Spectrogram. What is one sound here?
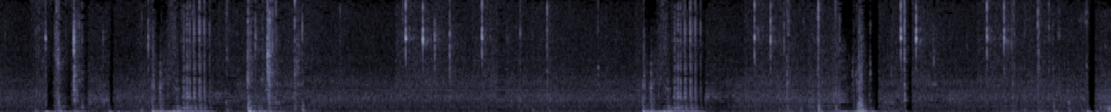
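A wooden chest creaks open and shut.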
